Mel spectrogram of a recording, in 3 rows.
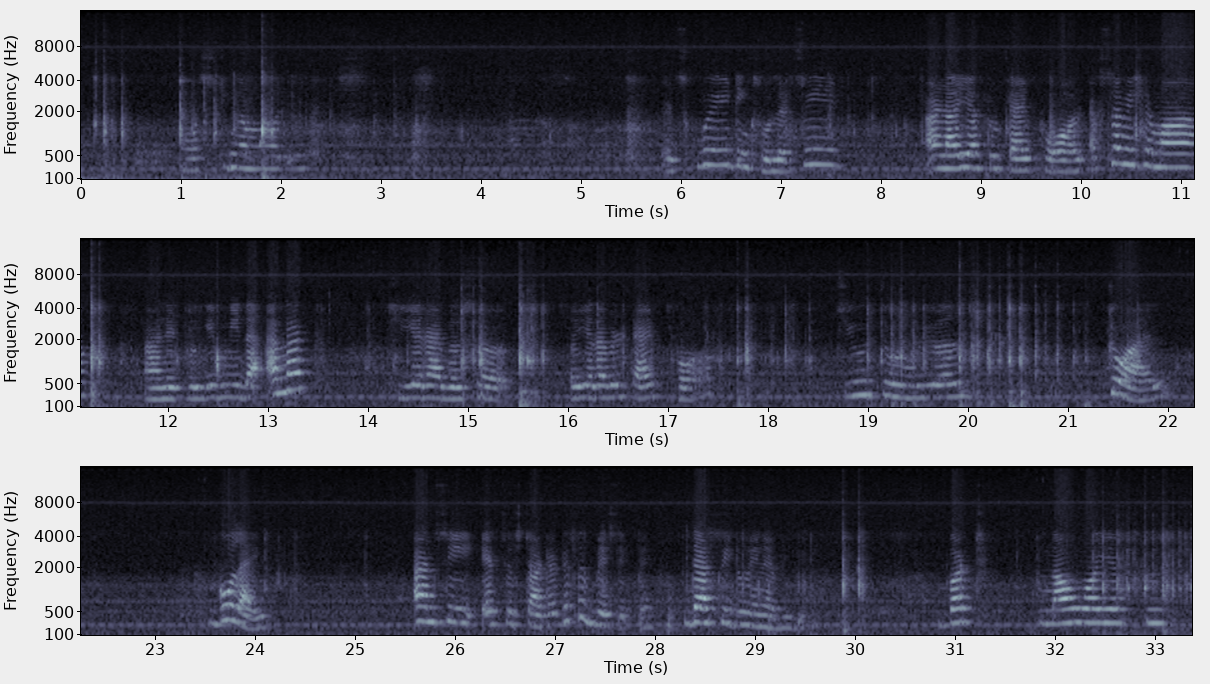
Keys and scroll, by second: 0.0-1.7 typing, 1.9 Return, 9.3 shift+1, 11.3 Return, 15.0-16.2 typing, 17.7-21.3 typing, 21.4 ctrl+s, 32.2-33.3 typing.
